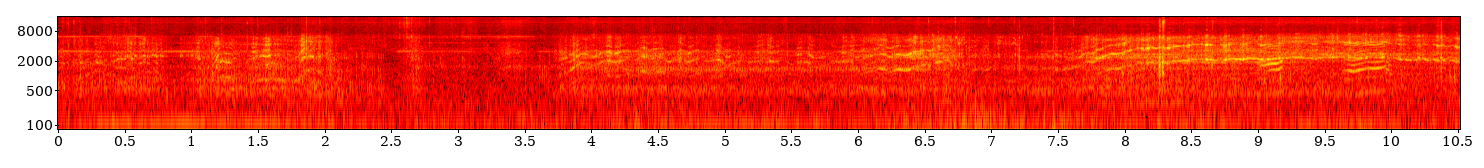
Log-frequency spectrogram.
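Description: Tamiya CR-01 RC rock crawler driving: its small electric motor and gearbox whine over a rough crunch from the tyres. About eight seconds in, the whine rises sharply as the truck speeds up, then holds, wavering.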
